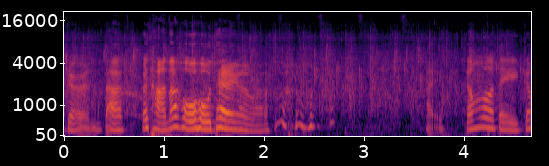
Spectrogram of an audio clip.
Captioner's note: laughs; applauds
